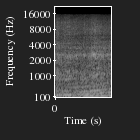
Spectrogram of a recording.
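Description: A Ferrari 458 supercar revs up, its engine note climbing steadily in pitch, loud and close, with no other sounds alongside.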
